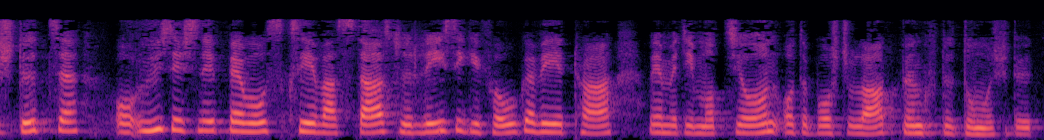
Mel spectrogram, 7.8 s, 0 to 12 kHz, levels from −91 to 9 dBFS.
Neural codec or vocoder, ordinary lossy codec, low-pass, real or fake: codec, 16 kHz, 0.5 kbps, X-Codec, WavLM features, trained on Multilingual LibriSpeech; MP3, 32 kbps; 7.2 kHz; fake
